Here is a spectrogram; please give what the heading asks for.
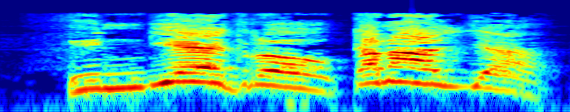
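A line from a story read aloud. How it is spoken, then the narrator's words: Yelled. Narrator (Italian): urlò il guascone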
